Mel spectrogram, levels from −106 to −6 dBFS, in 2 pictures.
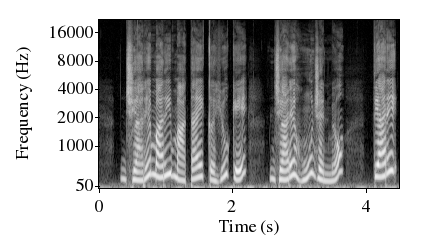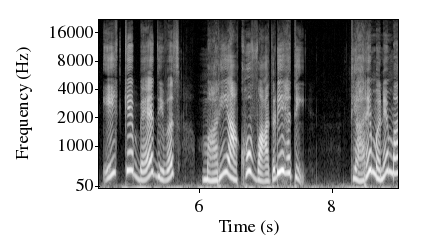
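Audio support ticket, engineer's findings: Single-bit flip in one sample, likely memory or digital link. Sharp broadband tick at 0.58 s in the speech, peaking about -19 dBFS, unrelated to surrounding signal: bit error spike.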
